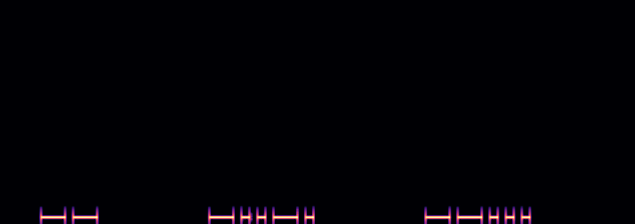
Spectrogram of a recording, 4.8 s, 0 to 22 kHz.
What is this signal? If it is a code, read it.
Morse code, heard as a keyed tone, about 20 wpm, spaced as for 8 wpm, 700 Hz. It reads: M/7
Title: 178 Lesson 29e - Slash - Three Characters 20wpm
